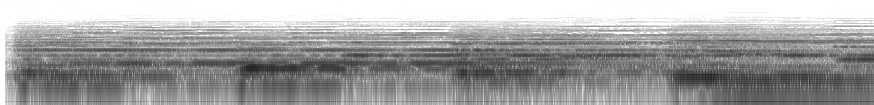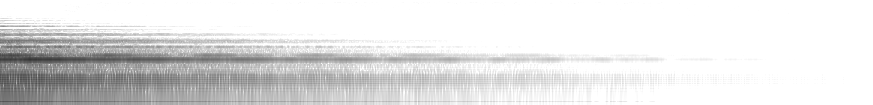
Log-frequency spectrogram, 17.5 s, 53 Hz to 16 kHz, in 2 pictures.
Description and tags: ghost piano 3
This is the original bridge, more emphatic and with a more agitated moving line.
